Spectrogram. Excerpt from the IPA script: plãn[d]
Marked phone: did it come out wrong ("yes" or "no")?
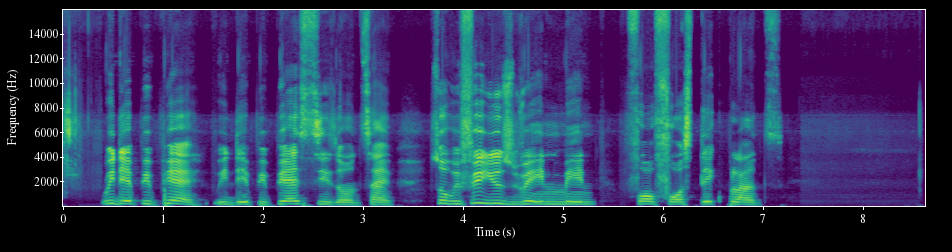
yes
